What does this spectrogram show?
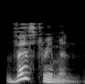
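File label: "vestryman", British English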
